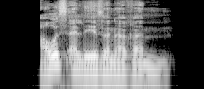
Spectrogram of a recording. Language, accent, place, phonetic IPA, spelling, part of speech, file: German, Germany, Berlin, [ˈaʊ̯sʔɛɐ̯ˌleːzənəʁəm], auserlesenerem, adjective, De-auserlesenerem.ogg
- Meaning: strong dative masculine/neuter singular comparative degree of auserlesen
